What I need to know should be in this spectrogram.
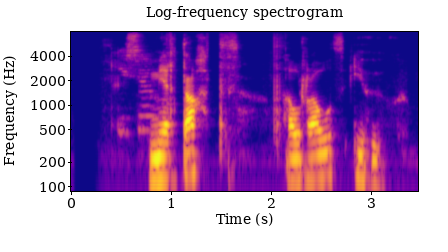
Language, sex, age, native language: Icelandic, male, 30-39, Icelandic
